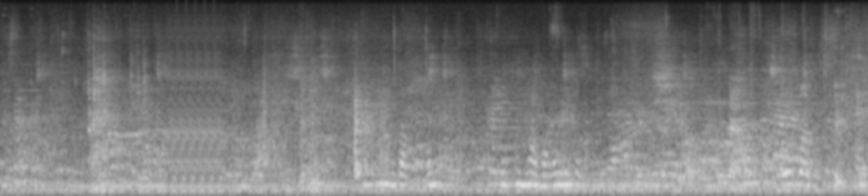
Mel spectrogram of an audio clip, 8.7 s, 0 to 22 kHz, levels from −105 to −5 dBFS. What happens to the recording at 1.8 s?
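Right around 1.77 s the sound gets stuck in a system hang loop until about 2.23 s. The driver stalls while the hardware keeps replaying its ring buffer, so a 93 ms slice repeats five times at about 10.8 Hz, a machine-gun stutter that fits a 4096-sample buffer.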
